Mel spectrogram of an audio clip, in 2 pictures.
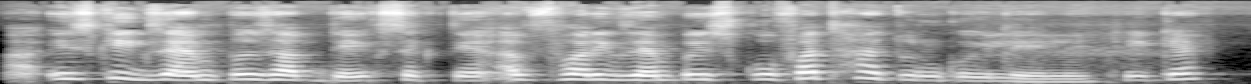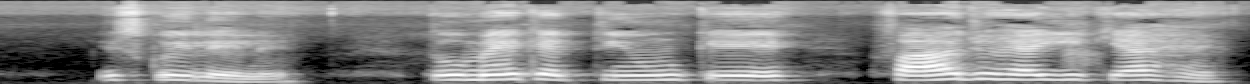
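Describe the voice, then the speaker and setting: A woman with a Pakistani Urdu accent gives a beginner language lesson, asking questions and then answering them herself. Her voice has a very sharp, tense edge at an ordinary pitch. She slows down to sound out each letter. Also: lively intonation. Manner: explains step by step, asks and answers own questions. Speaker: Arabic teacher.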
